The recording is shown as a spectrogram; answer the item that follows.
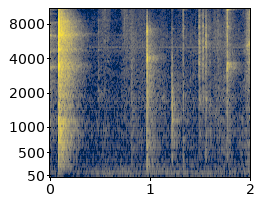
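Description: A farrier's hammer makes one sharp metallic clink with a short ring at a nailed horseshoe on a hoof, followed by a few faint ticks and taps.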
